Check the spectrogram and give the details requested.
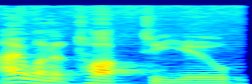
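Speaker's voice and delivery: a hint of a solemn toddler voice; serious little girl. Pastor imitates a serious three-year-old girl approaching him. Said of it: "looks at me real serious".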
